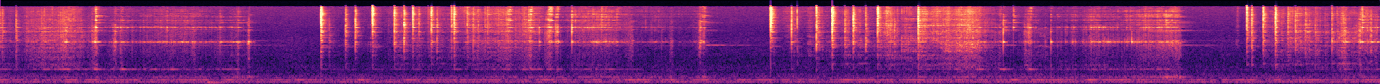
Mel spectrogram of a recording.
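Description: A large, hollow, cream powder-coated stainless steel tumbler with a handle and straw is held and tapped with long nails. The clip is full of quick, bright metallic clicks and clinks over a steady low hum, with brief pauses between bursts of tapping.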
